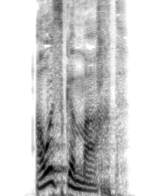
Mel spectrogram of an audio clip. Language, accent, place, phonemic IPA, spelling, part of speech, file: German, Germany, Berlin, /ˈaʊ̯sɡəˌmaxt/, ausgemacht, verb / adjective, De-ausgemacht.ogg
- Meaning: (verb) past participle of ausmachen; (adjective) decided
